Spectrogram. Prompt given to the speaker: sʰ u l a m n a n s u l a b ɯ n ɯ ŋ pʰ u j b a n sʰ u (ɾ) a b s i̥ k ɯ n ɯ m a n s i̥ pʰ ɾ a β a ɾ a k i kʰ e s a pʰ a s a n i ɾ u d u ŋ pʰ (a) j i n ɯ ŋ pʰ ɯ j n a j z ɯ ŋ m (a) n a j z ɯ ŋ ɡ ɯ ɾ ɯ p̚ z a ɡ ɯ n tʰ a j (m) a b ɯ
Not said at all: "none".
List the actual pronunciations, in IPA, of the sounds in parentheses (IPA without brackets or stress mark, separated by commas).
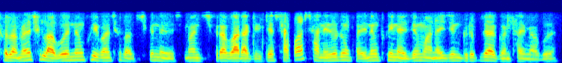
l, a, a, m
